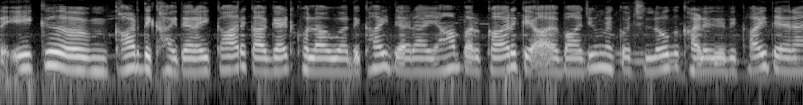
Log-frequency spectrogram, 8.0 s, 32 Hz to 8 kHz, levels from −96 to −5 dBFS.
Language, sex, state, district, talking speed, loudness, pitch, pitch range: Hindi, female, Maharashtra, Aurangabad, 230 wpm, -29 LUFS, 200 Hz, 190-230 Hz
